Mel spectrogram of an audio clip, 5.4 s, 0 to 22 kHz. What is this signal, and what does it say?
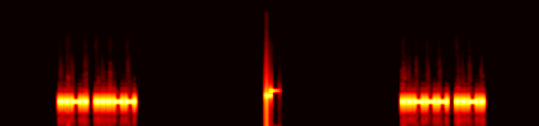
Morse code, heard as a keyed tone, about 40 wpm, 700 Hz. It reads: F 3 2 F
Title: Single-Letter Single-Number 40wpm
